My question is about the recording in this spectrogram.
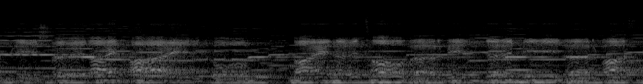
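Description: Background music: a wavering melody with vibrato over held tones and a steady low bass.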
